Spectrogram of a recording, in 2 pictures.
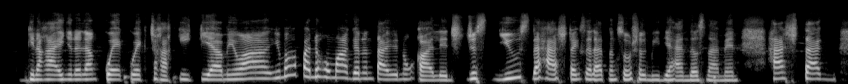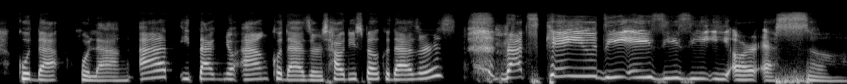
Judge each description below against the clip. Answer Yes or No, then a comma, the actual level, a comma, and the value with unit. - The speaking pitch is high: Yes, high, 240 Hz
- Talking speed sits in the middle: Yes, average, 150 wpm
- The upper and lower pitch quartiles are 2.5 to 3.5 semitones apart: No, average, 4.0 semitones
